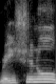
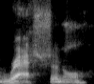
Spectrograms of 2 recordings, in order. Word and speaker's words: rational: So it's I noticed when you read it, you said rational, but it's the correct way is rational. So repeat after me. Rational. Rational. One more time. Rational. Rational. Yeah, yeah. And you don't have to roll your R. You can just say the R normally. It's just the A's needs to be short.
